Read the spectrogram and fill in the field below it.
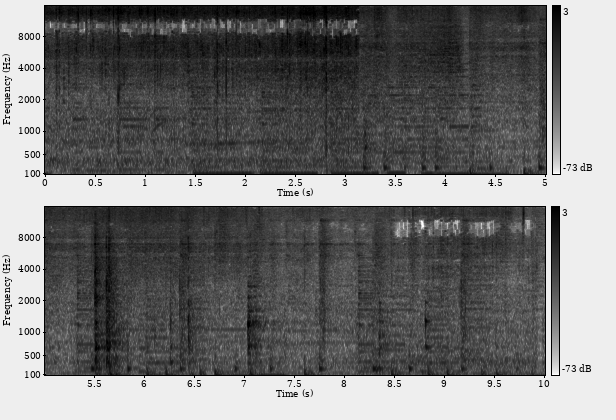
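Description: Sausage and chicken searing in a non-stick skillet on an induction cooktop, with continuous sizzling and scraping, rubbing utensil strokes across the pan, and a low hum under the cooking.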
